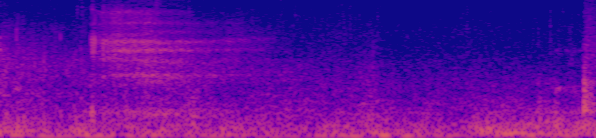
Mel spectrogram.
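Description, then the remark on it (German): A steady thunderstorm at night over a castle: low rolling thunder rumbles beneath a constant hiss of rain, with a brighter swell of downpour early on and a few deeper booms near the end. “denn der Himmel ist inzwischen zugezogen und ein Gewitter ist aufgezogen. Es beginnt zu regnen, als ihr gerade euch ähm, euren Weg bahnt durch die Gänge der Burg, hört ihr über euch den Donner und die Blitze zucken.”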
